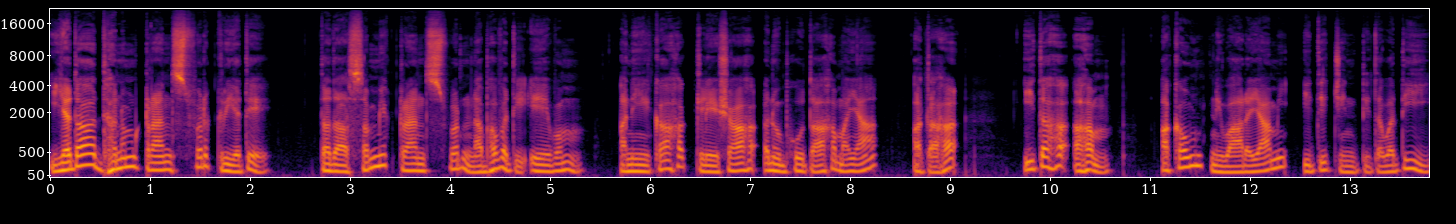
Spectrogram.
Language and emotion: Sanskrit, neutral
